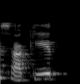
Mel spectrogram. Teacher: Biasanya diujarkannya sakit begitu ya. Jadi I-nya itu yang muncul bukan I tinggi lagi tetapi I rendah.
